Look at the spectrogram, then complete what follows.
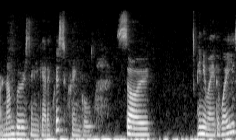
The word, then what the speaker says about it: Kris Kringle: so Kris as Christopher Kris Kringle as in Pringle so that's it Kris Kringle it's actively actually an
